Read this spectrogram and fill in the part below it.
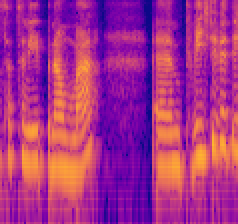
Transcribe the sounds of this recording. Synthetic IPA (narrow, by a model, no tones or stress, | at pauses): satʰənibnawma | əːmkʰəviːθivɛdɪ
